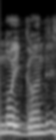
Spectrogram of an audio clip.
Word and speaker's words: Noigandres: Da publicação da revista Noigandres. Gandres, né? A gente gostaria até de pronunciar em francês, mas já pegou Noigandres mesmo, pronto.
